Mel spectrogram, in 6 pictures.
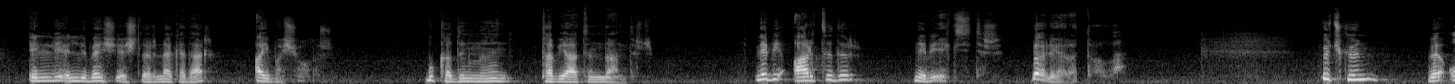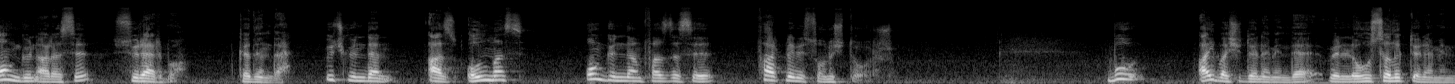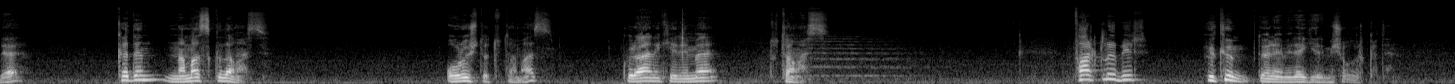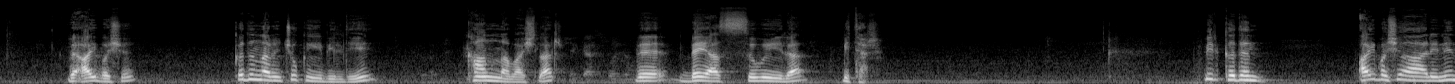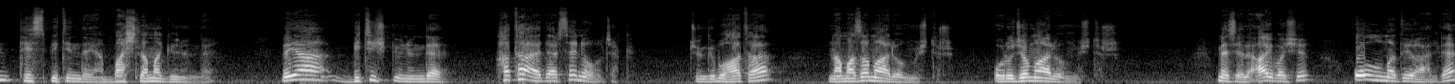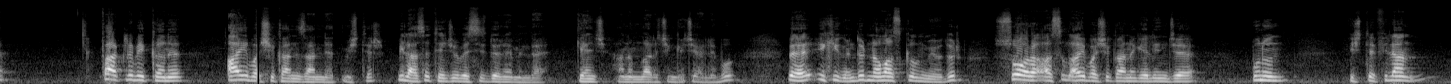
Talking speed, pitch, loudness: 85 wpm, 140 Hz, -16 LUFS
